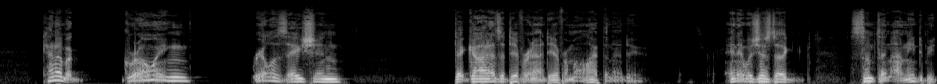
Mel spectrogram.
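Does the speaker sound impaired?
Yes: spasmodic dysphonia; voice issue, asks listeners to excuse voice.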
